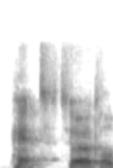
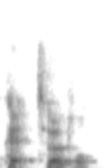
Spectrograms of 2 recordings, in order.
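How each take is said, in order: First: The t at the end of 'pet' is pronounced. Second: The t at the end of 'pet' is dropped.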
